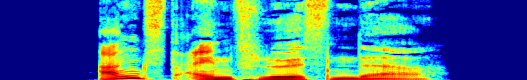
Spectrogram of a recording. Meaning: 1. comparative degree of angsteinflößend 2. inflection of angsteinflößend: strong/mixed nominative masculine singular 3. inflection of angsteinflößend: strong genitive/dative feminine singular
- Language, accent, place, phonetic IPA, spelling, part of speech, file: German, Germany, Berlin, [ˈaŋstʔaɪ̯nfløːsəndɐ], angsteinflößender, adjective, De-angsteinflößender.ogg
